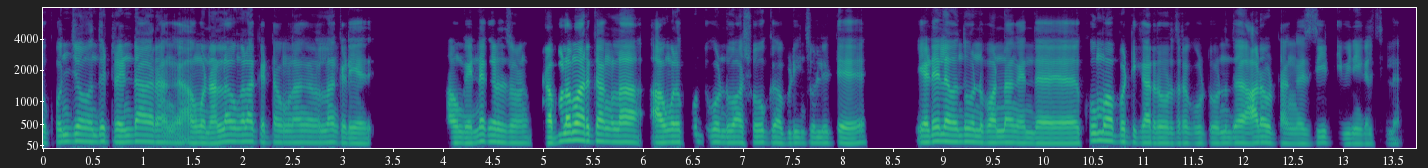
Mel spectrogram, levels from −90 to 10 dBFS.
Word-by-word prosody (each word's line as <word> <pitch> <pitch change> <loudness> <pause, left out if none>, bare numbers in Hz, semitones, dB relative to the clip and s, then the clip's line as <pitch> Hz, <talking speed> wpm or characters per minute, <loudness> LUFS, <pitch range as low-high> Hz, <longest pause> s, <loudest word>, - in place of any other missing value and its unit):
கொஞ்சம் 145 +2 0
வந்து 140 +1 -1
ட்ரெண்ட் 135 +2 +1
ஆகறாங்க. 130 - 0
அவங்க 115 +1 +1
நல்லவங்களா 145 +4 +1
கெட்டவங்களாங்கிறதெல்லாம் 125 0 -3
கிடையாது. 110 -1 -2 0.8
அவங்க 115 0 +1
என்னங்க 140 +2 +1
சொன்னாங் 120 0 -3
''பிரபலமா 155 +10 +6
இருக்காங்களா! 140 -3 +3 0.3
அவங்கள 130 +2 +3
கூட்டி 145 -4 -14
கொண்டு 125 -2 -2
வா, - - +1
ஷோக்கு.'' 125 -1 -3
அப்படின்னு 115 +1 -7
சொல்லிட்டு 115 0 -2 0.8
இடையில 150 +2 +5
வந்து 140 +1 0
1 130 -2 -1
பண்ணாங்க. 125 -1 +1
இந்த 110 0 0 0.5
கூமாபட்டிக்காரர் 135 -8 +1
ஒருத்தர 115 +1 -5
கூட்டிட்டு 115 0 -5
வந்து 115 0 -2
ஆட 120 - +3
விட்டாங்க 105 -1 -5
ஜி 120 0 -4
டிவி 105 - -8
நிகழ்ச்சில. 100 -2 -11
125 Hz, 150 wpm, -23 LUFS, 115-140 Hz, 0.8 s, பிரபலமா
